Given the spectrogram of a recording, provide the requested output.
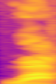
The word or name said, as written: Wak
